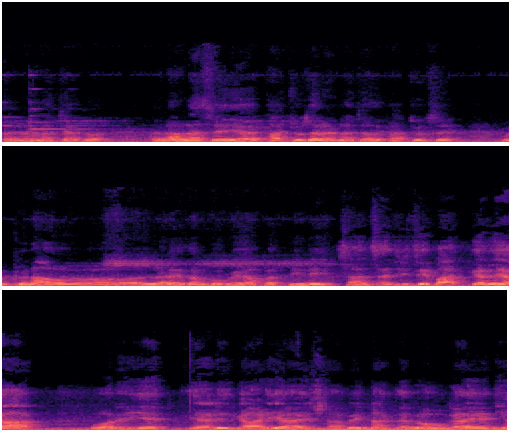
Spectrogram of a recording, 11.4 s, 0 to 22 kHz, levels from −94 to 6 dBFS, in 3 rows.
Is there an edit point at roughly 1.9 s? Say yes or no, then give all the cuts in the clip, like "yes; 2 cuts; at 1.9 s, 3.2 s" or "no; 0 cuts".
no; 1 cut; at 6.4 s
